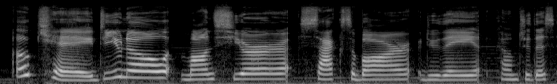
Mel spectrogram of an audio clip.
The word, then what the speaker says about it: Saxabar: Taxable.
